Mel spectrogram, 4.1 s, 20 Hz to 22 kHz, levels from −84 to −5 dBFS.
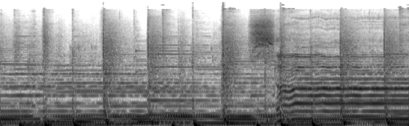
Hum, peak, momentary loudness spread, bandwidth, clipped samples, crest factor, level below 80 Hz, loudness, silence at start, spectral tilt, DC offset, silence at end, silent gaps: none; 0 dBFS; 3 LU; 17.5 kHz; under 0.1%; 12 dB; -18 dBFS; -13 LUFS; 0 s; -5.5 dB/octave; under 0.1%; 0 s; none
